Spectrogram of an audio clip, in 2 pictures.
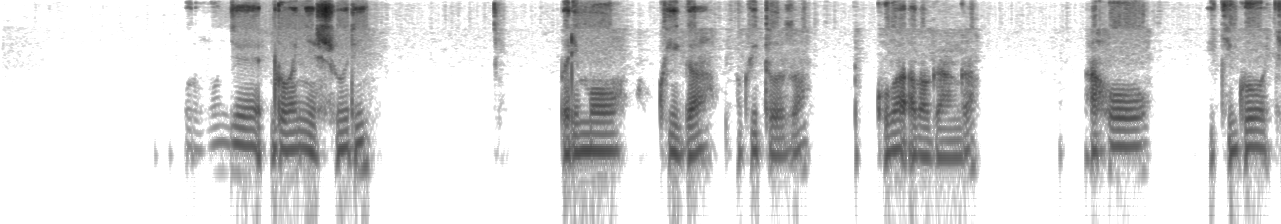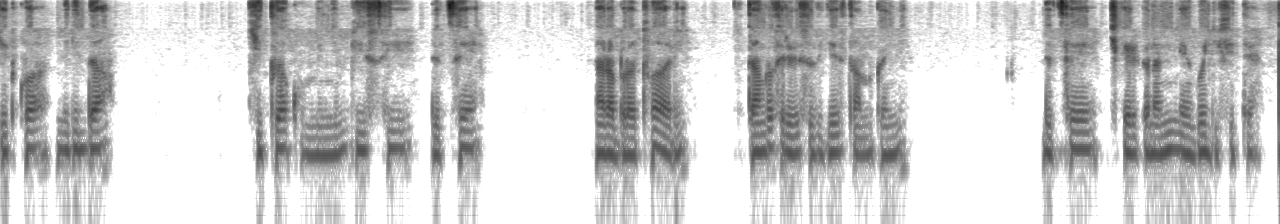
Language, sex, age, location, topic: Kinyarwanda, female, 25-35, Huye, education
